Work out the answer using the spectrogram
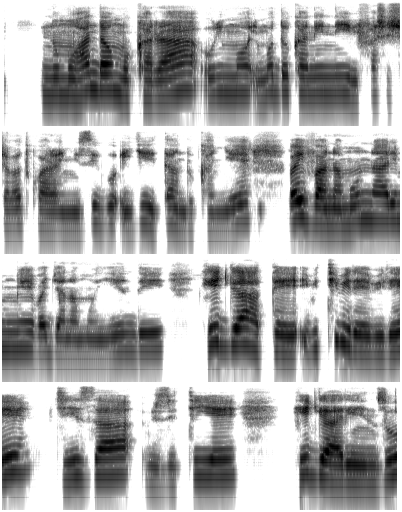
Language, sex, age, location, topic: Kinyarwanda, female, 36-49, Kigali, government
